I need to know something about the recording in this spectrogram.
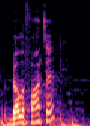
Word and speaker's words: Belinfante: Miss, am I saying it correctly, Belinfante?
